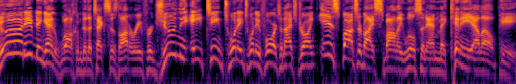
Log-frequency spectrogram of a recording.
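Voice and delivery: way over-the-top, booming, swooping announcer voice. Retelling an audition where the director asked for way over the top: imitating his own over-the-top lottery announcer read. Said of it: "I want you just to go nuts here, like, way over the top".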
